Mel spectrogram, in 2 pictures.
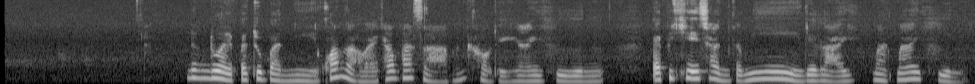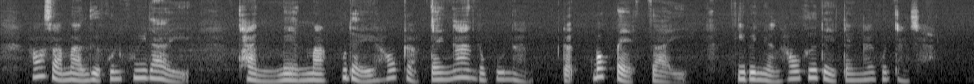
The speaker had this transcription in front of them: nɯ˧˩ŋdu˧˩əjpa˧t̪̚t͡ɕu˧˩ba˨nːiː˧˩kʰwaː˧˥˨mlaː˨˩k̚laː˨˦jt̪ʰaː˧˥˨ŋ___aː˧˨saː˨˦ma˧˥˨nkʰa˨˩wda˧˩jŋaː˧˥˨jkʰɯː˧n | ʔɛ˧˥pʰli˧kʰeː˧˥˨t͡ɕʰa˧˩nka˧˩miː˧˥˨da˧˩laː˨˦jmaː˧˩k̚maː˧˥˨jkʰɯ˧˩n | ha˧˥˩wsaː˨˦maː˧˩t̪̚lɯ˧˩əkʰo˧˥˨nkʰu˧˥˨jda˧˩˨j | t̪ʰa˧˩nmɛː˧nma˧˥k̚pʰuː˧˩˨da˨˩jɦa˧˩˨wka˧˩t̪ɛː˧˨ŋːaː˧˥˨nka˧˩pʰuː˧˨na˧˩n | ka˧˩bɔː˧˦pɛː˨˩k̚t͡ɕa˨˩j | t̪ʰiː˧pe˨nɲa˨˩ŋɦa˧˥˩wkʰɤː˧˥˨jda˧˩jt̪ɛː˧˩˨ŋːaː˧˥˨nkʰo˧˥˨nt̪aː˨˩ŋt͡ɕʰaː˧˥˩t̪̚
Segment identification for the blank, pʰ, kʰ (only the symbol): pʰ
